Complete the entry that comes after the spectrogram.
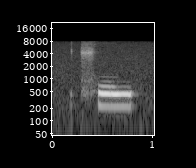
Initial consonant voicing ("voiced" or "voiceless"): voiceless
